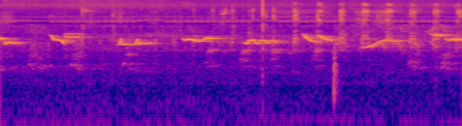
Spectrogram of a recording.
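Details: Wild white-necked thrush song, live recording in nature: varied whistled phrases, some sliding upward, others wavering, given in quick succession with brief gaps; a sharp click partway through.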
